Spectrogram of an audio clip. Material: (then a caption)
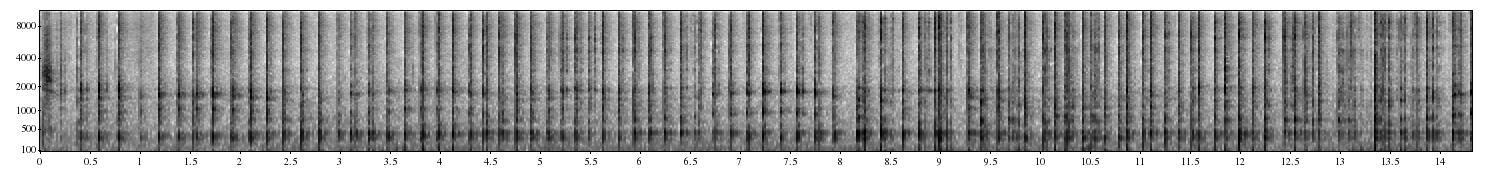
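Steel. A closed, full steel soup can with a blue and yellow label is held in both hands and tapped with fingertips and nails on its metal end and sides. The result is a steady stream of quick, dry taps with very short decay, a hollow midrange knock and a faint high metallic tone.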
